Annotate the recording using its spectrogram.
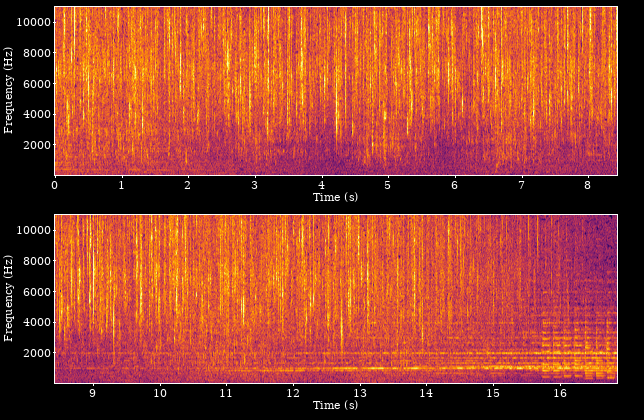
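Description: Water poured from a pot and splashing down in a dense patter of droplets, under soft music that grows louder in the second half.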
